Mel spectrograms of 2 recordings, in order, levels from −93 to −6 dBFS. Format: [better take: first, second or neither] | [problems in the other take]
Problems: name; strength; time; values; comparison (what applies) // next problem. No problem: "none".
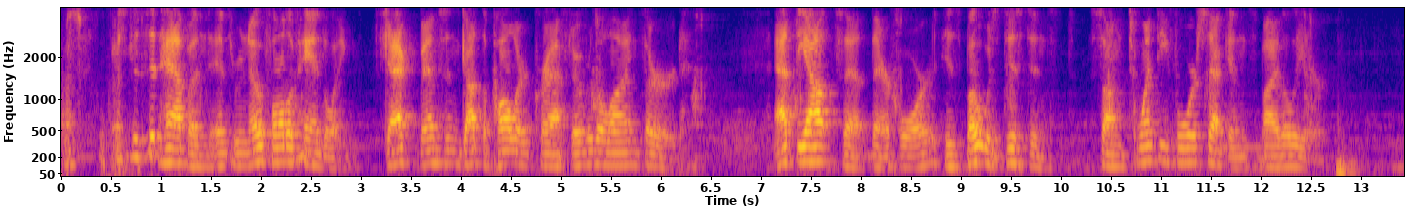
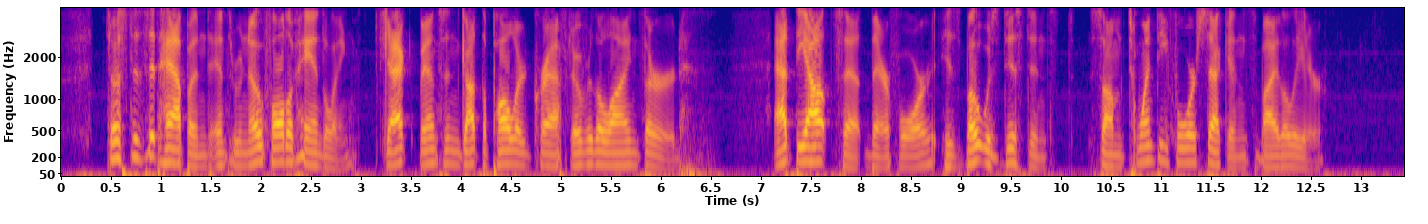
second | noise reduction (neural separator model SepFormer DNS4)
